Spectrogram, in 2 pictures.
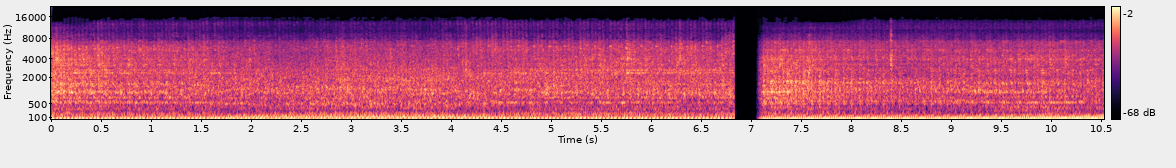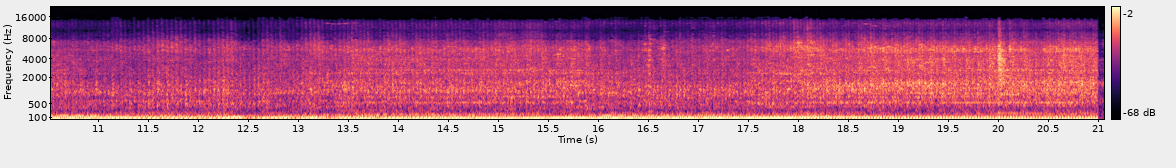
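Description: John Deere tractor's diesel engine running steadily under way, heard from inside the cab. The sound cuts out briefly about seven seconds in.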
